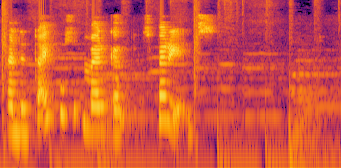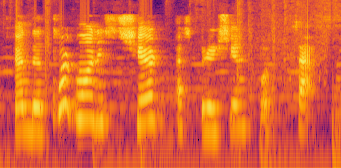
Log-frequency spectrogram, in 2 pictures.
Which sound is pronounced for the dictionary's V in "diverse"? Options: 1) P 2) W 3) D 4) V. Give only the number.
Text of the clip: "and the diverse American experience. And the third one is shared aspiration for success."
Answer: 1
